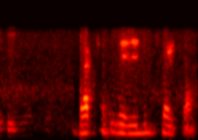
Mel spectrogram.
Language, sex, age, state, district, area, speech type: Telugu, female, 60+, Telangana, Hyderabad, urban, conversation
